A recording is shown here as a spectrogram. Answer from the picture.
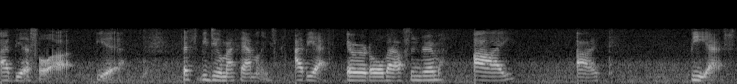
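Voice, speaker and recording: A woman speaks at a medium pitch and a fairly quick pace, her loudness very even. Long, frequent pauses break her speech, with noticeable background noise behind her. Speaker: vlogger. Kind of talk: casual vlog storytelling. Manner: fast; animated.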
